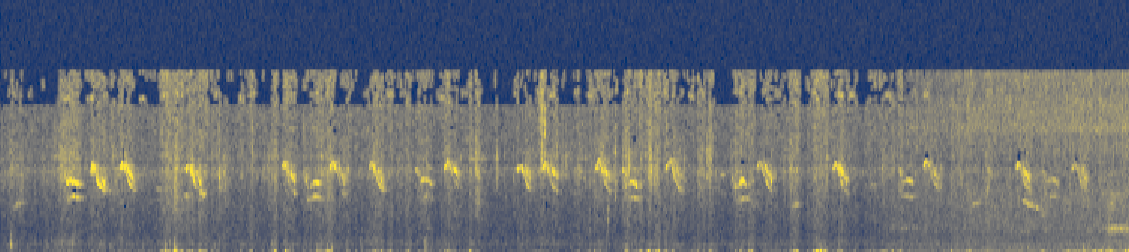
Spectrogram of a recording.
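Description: Small forest birds calling with short, high chirps, repeated again and again. Under them are irregular low rumbles, which are the loudest sound here.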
